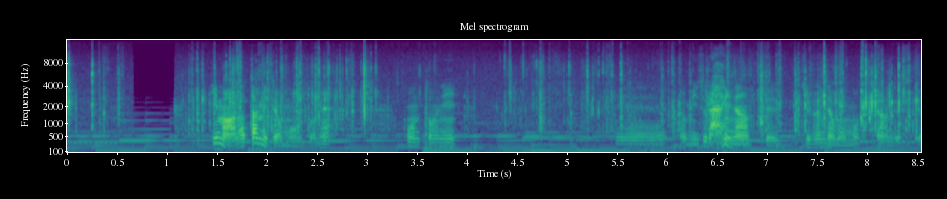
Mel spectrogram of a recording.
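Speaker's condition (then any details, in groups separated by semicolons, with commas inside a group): No condition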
